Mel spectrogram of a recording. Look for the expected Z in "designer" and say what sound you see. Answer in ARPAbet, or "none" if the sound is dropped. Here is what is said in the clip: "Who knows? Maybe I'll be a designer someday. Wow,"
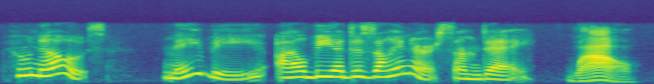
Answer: Z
